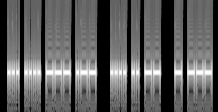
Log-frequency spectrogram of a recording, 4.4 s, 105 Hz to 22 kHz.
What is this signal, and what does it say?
Morse code, heard as a keyed tone, about 28 wpm, 700 Hz. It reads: SHOW HIM TO
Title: Sentences from Top 200 Words and Abbreviations 28wpm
